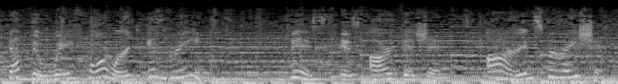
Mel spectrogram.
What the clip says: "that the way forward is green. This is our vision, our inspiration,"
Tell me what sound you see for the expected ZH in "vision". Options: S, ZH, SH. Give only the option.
ZH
